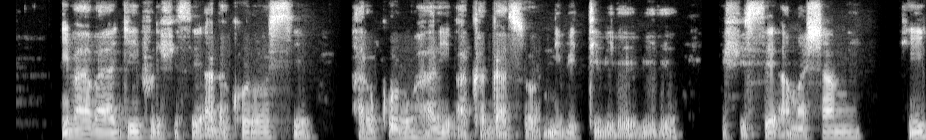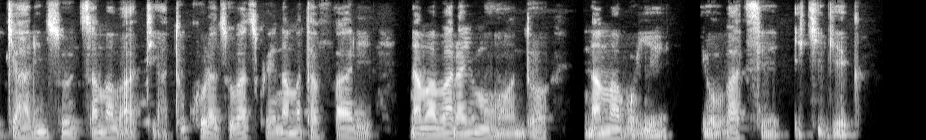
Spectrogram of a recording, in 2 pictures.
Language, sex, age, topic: Rundi, male, 25-35, education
